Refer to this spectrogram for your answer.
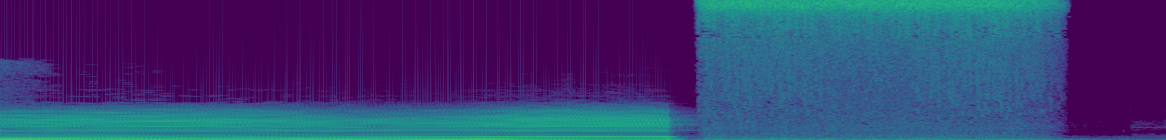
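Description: A loud, heavily distorted rock cover song plays for a few seconds, then cuts abruptly into a harsh burst of static-like noise before falling silent.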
